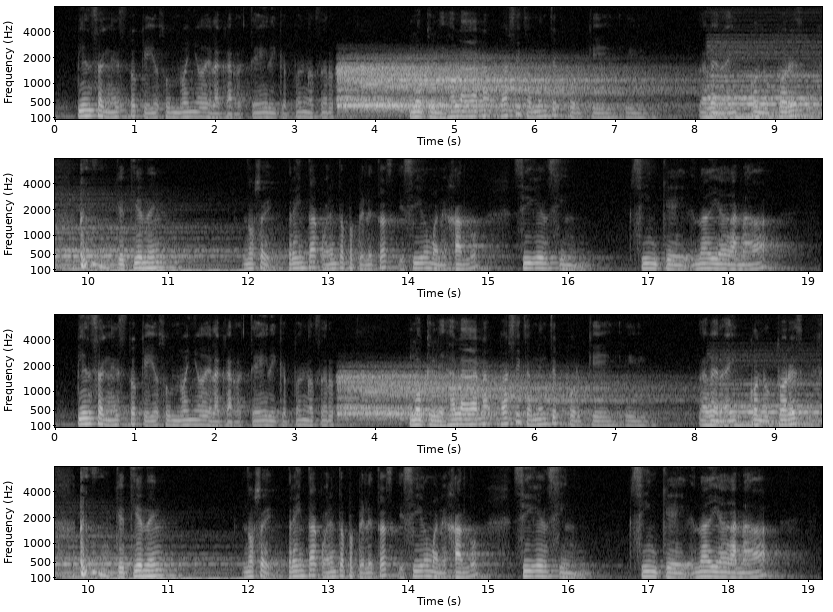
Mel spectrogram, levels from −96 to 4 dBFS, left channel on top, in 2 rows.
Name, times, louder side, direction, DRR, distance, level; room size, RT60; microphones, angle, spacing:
voice 1, 0.3-3.5 4.4-7.5 8.1-11.0 11.9-14.9 15.4-16.3 16.8-18.5, right 2 dB, 25° right, 14 dB, 0.4 m, -32 dB
sound 1, 3.5-8.2, left 5 dB, 80° left, 0.9 m, -33 dB
sound 2, 8.1-13.8, left 2 dB, 40° left, 0.7 m, -36 dB
17.0 x 7.9 x 7.2 m, 1.4 s
head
